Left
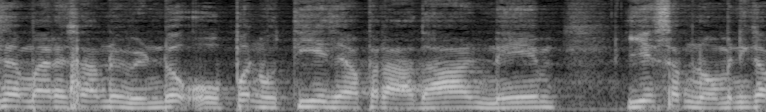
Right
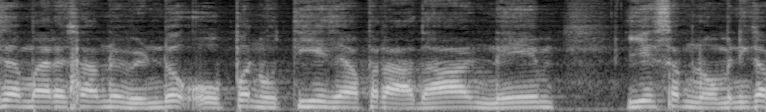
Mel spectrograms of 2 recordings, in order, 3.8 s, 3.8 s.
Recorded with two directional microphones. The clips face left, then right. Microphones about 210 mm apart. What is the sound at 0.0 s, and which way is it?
Speech, 45° right (ahead or behind).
